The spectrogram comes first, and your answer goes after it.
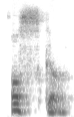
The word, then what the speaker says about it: oscail: Oscail. Oscail, yeah. Remember that one. Right, so Oscail Honduras. O-S-C-A-I-L. Oscail, 2 syllables.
